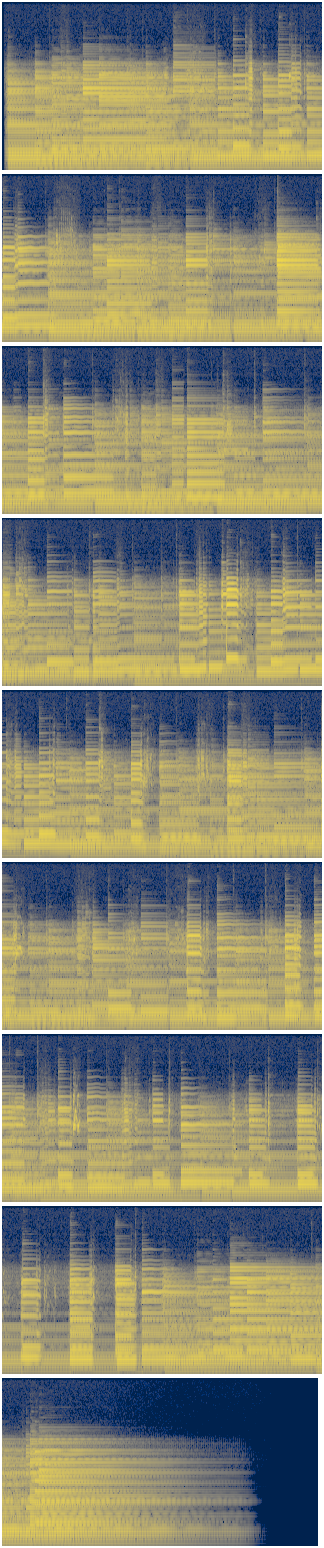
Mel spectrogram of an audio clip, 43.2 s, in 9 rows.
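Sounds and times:
S7 Vintage 3TS guitar neck pickup tone: 0:00.0 - 0:42.1.

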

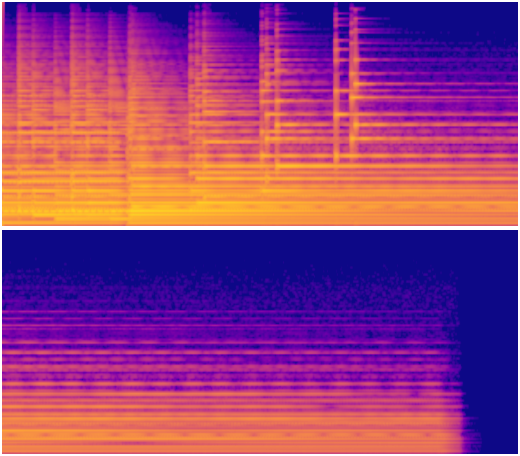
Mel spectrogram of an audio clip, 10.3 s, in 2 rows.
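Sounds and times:
Roland MKS-10 Planet-P piano with chorus: 0:00.1 - 0:09.6.

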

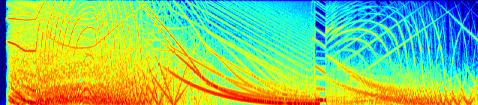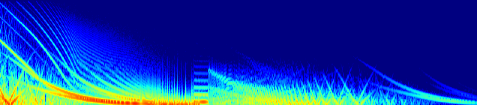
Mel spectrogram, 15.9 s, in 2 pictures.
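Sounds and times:
MKS-80 fat FM synth effect: 0:00.1 - 0:11.6.

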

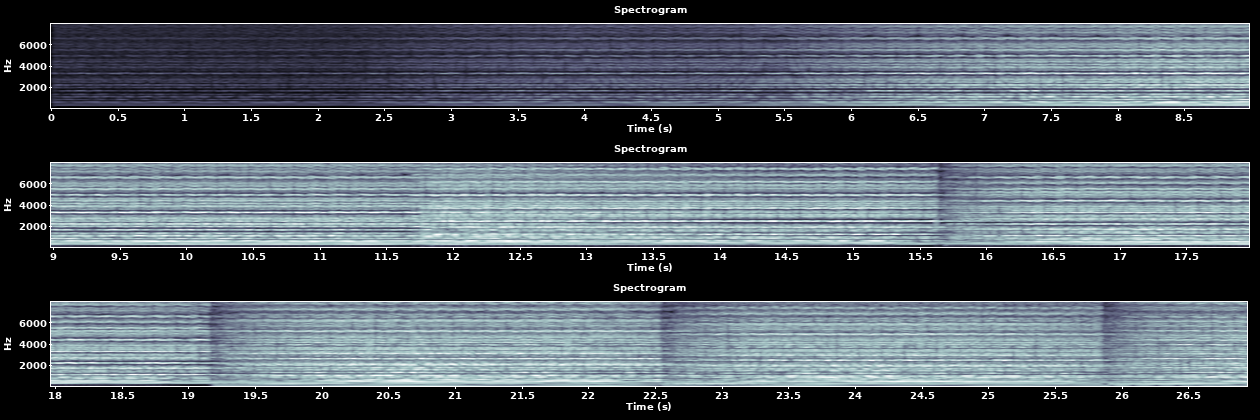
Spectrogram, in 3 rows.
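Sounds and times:
string ensemble: 0:02.6 - 0:26.9.

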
